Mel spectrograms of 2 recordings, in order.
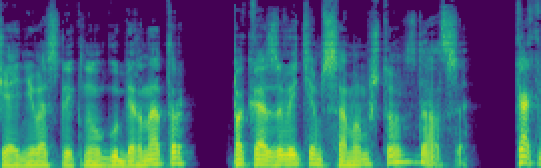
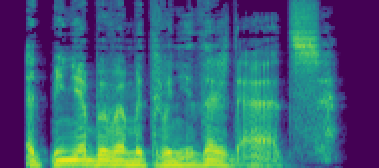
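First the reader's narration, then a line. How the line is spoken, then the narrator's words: Bitter grumble through teeth. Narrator (Russian): проворчал сквозь зубы желчный капитан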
